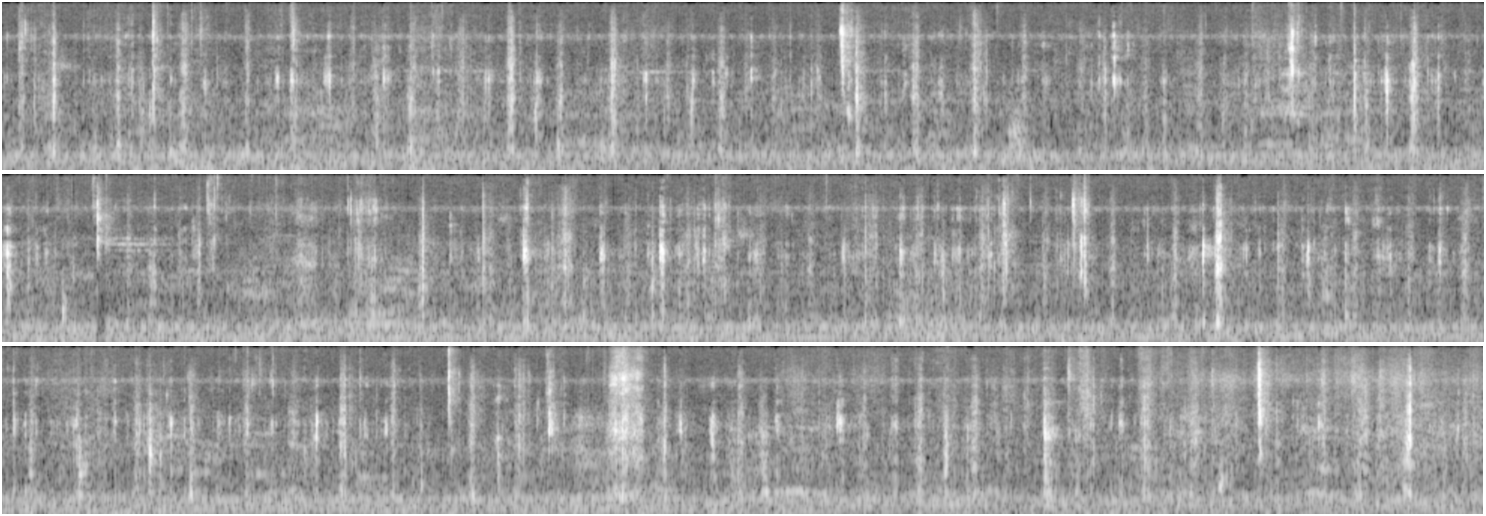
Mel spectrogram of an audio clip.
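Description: Close-miked eating: a person chewing and biting food, with frequent small, sharp clicky mouth and crunch sounds.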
